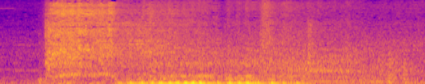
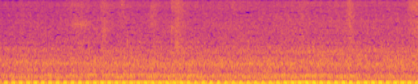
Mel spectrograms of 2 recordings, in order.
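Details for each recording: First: Yamaha Mio Soul GT (YMZ FI) scooter, unused for a week, after a dropped battery was charged and a dead fuel pump fixed: two long cranking bursts with the starter whirring before it catches and idles; hard starting. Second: Yamaha Mio Soul GT YMZ FI, sat a week, after repairing fuel pump wire chewed through by rats (battery also charged): starts and idles steadily and evenly with no misses or rattles; running properly.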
